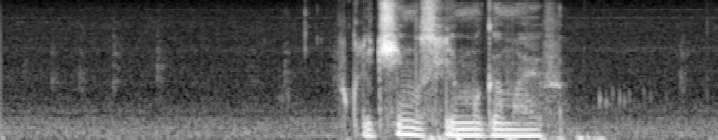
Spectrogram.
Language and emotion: Russian, neutral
